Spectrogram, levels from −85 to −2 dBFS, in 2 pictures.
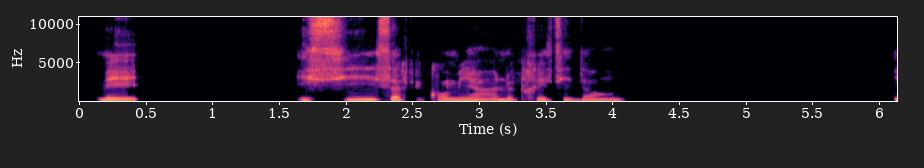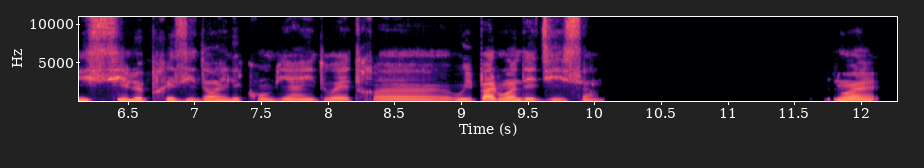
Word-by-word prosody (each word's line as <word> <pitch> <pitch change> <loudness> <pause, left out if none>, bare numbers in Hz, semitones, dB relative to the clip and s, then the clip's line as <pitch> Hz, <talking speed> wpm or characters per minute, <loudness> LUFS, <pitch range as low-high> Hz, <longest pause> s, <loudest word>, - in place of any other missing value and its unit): Mais 190 +5 +3 1.2
Ici, 255 +9 +4
ça 200 -7 +3
fait 185 0 -14
combien 215 +7 -3
le 220 -4 -2
président? 205 +4 -5 2.1
Ici 240 +3 +3
le 225 -2 +2
président 200 -1 -2
il 200 0 -1
est - - -5
combien? 170 -1 -3
Il 165 - 0
doit 170 +2 -2
être, 170 +2 -3
heu, 160 -1 -1
oui 165 +3 -1
pas 180 -1 +5
loin 190 +2 +2
des 180 -1 +1
10, 165 +3 +1
hein. 155 -1 -6 1.8
Mouais. 180 -1 +2
190 Hz, 115 wpm, -26 LUFS, 170-205 Hz, 2.1 s, pas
